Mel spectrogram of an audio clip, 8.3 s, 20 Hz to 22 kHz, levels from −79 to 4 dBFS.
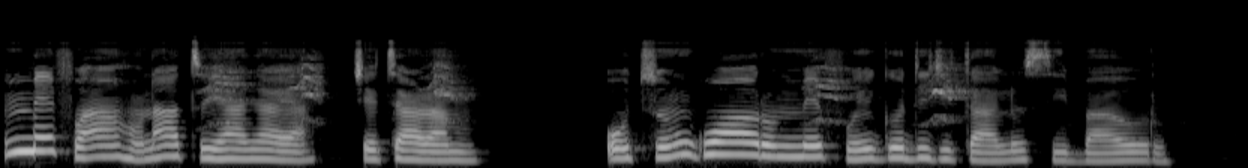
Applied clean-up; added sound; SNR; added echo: neural mask model RNNoise.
